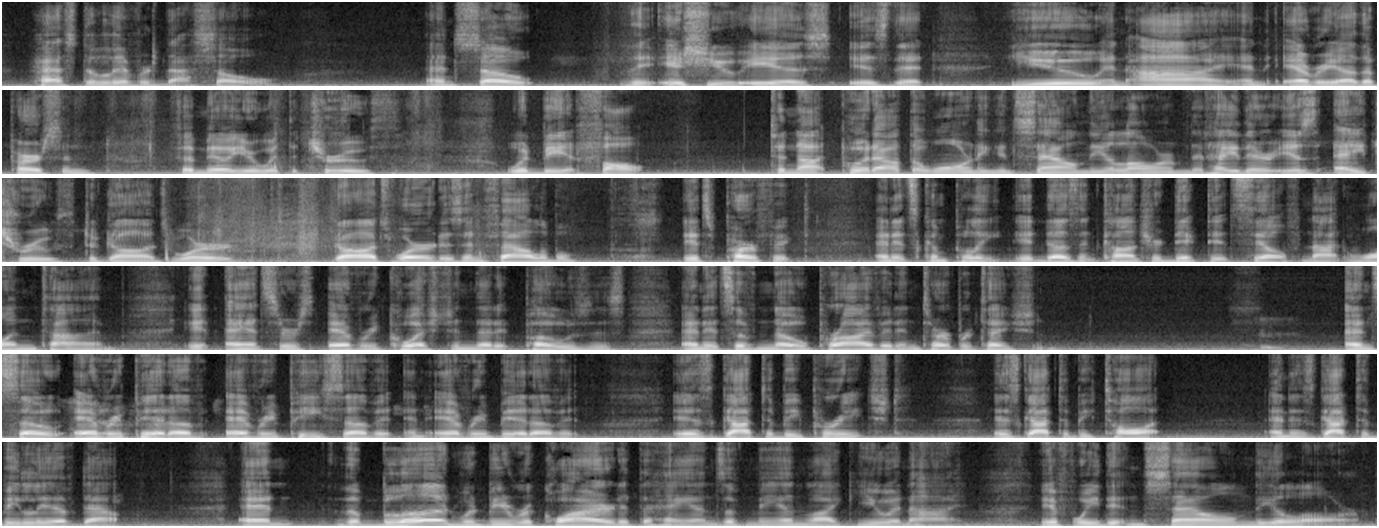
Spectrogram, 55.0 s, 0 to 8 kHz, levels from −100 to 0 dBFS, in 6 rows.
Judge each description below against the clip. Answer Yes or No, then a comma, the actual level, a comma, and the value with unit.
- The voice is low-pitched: Yes, low, 115 Hz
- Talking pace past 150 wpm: No, slow, 135 wpm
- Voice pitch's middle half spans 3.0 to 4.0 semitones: Yes, average, 3.3 semitones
